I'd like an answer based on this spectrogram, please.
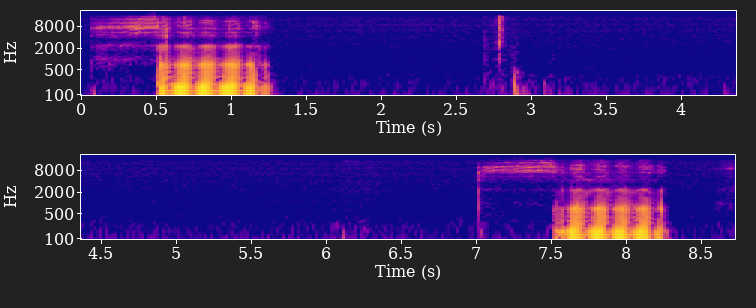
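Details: Pug snoring loudly: two deep, rattling, low snores, each about a second long and some seven seconds apart, with soft quiet breathing and a faint click between them indoors.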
